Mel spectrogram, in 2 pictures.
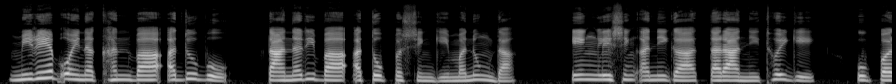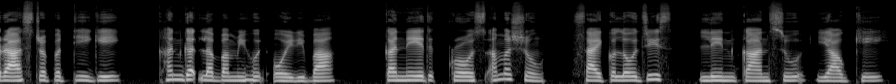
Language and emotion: Manipuri, neutral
